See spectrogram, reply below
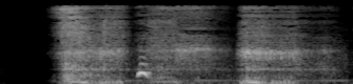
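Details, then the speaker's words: Patient with severe snoring in a news report on sleep apnea: loud rough snore, breath seeming to stop, then a sharp choking gasp and loud snoring again; gasping in sleep apnea. "넘어갈 듯하다가 헉하고 숨이 막히는가 싶더니 다시 코를 크게 굽니다"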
